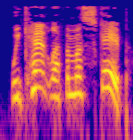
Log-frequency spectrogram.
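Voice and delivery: put-on high, loud boy's plea; urgent cry. A narrator's reading. Klaus fears villains will escape, crying out. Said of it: "Klaus cried".

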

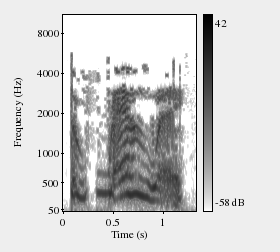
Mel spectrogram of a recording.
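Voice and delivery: high, drawn-out gasp of amused shock; shrieky, slow, scandalised disbelief. A narrator's reading. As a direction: echo it aghast, voice leaping right up. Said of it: "gasped Miss Lavish".

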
